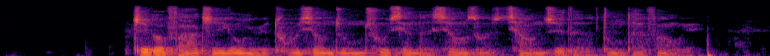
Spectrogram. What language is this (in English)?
Chinese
